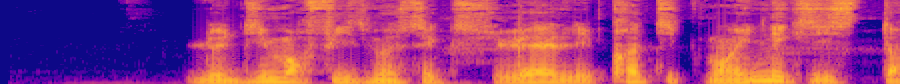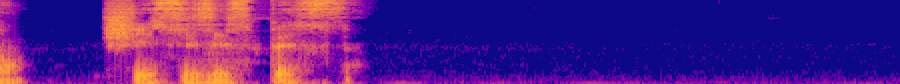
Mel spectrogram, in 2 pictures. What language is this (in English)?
French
